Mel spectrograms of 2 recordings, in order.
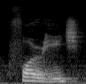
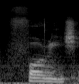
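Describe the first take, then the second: First: "forage" ending like the word "age"; wrong full-vowel ending. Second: Said in the usual way. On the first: Shown as a demonstration. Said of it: "it's, it's not". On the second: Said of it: "it's not forage or lineage".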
